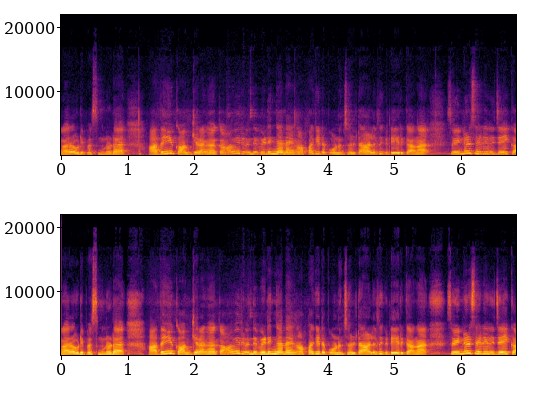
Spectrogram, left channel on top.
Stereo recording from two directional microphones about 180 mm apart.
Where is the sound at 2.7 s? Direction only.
55° right (ahead or behind).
